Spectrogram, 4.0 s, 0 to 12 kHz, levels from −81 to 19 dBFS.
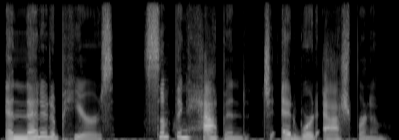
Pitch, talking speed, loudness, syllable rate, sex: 215 Hz, 135 wpm, -22 LUFS, 5.1 syllables/s, female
